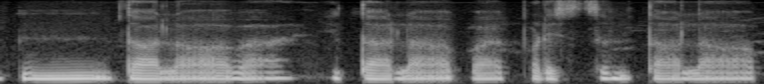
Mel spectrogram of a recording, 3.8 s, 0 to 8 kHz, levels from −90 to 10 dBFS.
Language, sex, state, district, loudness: Halbi, female, Chhattisgarh, Bastar, -16 LUFS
